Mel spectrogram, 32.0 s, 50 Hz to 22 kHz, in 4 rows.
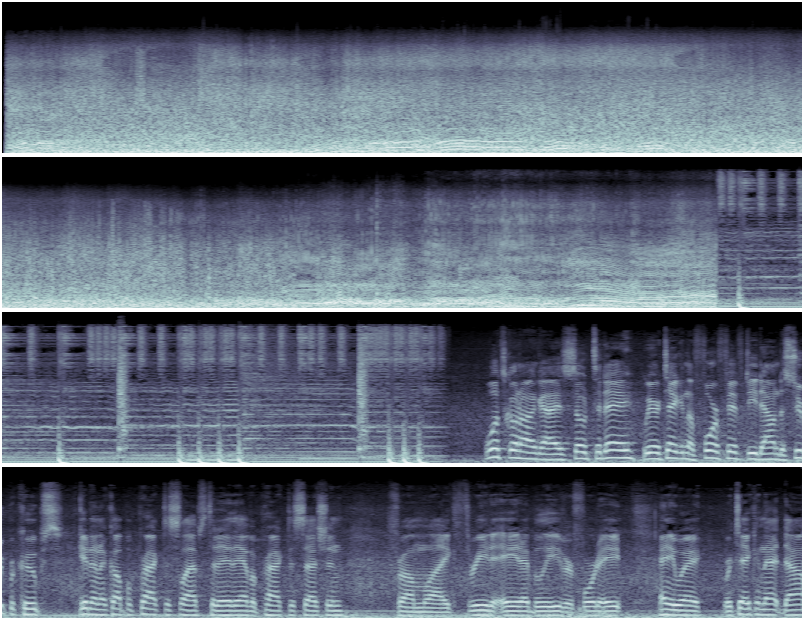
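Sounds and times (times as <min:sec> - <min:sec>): dirt bike engine revving: 0:00.0 - 0:07.0, 0:10.4 - 0:20.4
loud steady rushing noise: 0:00.1 - 0:20.5.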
